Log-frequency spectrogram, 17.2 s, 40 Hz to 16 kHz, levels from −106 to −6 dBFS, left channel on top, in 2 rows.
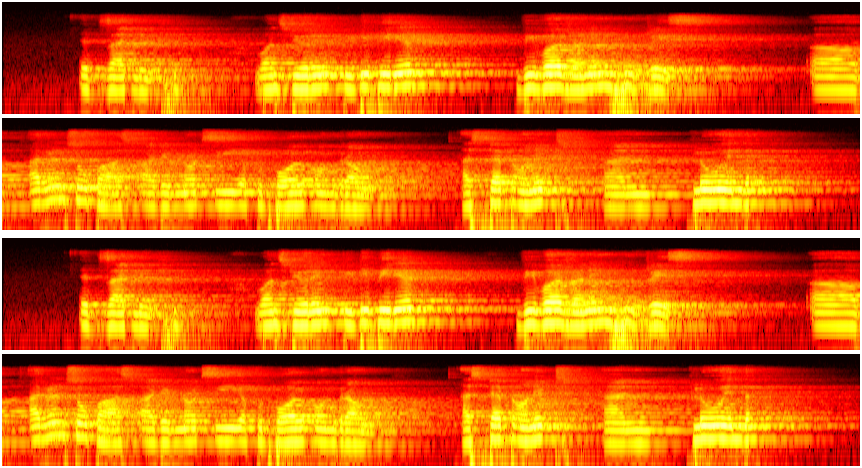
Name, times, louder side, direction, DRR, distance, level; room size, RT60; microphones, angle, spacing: voice 1, 0.8-1.8 2.5-4.2 5.1-6.9 8.1-12.4 13.2-14.3 14.6-15.1 15.5-16.1, right 1 dB, 30° right, 1 dB, 0.6 m, -25 dB
19.5 x 9.4 x 3.6 m, 2.7 s
head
